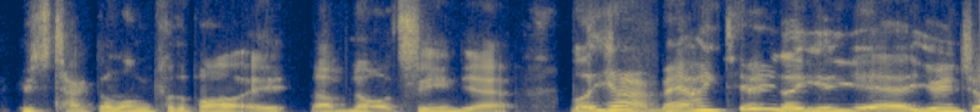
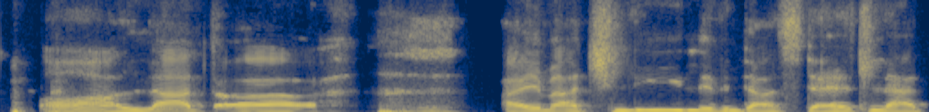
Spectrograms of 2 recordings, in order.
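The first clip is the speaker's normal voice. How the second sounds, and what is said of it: Imitates another person's weird accent. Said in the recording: “he's got a weird accent, bro. He's got a weird accent.”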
